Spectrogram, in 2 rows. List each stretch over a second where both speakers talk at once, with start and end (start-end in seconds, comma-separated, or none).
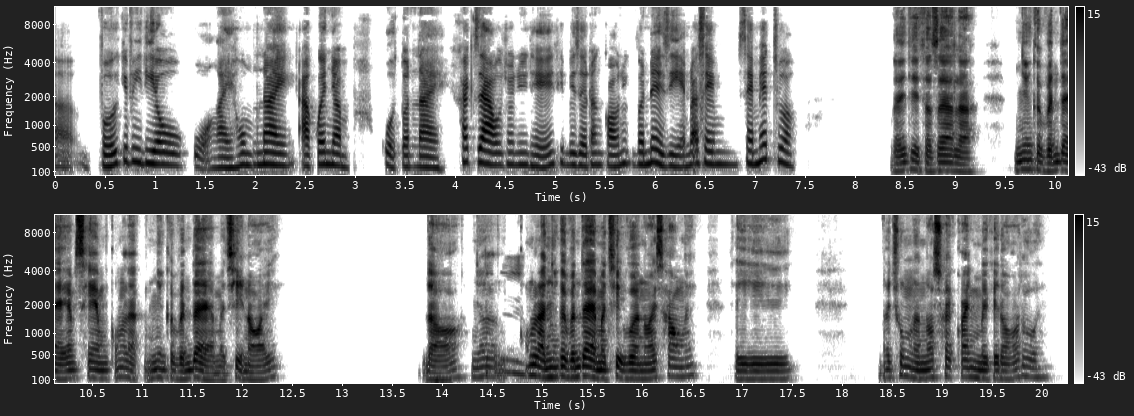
none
